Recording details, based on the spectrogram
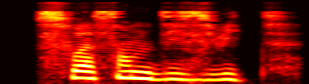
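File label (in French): "soixante dix huit", French; 78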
